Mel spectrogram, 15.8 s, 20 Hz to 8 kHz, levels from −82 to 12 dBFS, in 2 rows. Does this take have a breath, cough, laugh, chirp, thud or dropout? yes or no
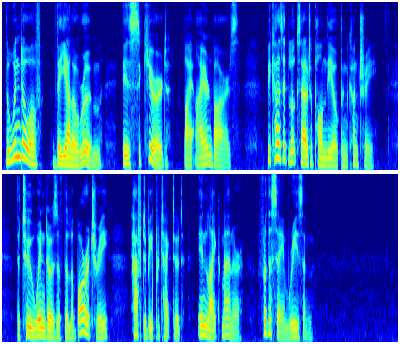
no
